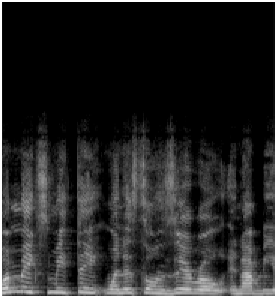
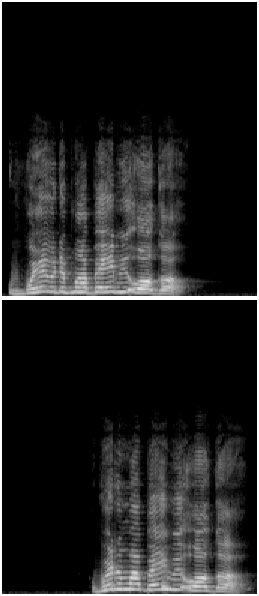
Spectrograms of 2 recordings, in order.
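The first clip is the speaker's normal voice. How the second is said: louder, higher frantic calling out; frantic search; 4 semitones higher, 6 dB louder than usual. Real, not acted. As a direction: call out in a panic for the lost oil. Frantic search for baby oil.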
